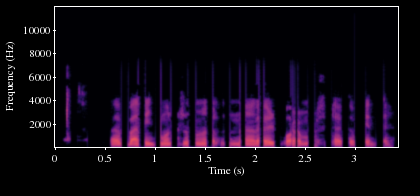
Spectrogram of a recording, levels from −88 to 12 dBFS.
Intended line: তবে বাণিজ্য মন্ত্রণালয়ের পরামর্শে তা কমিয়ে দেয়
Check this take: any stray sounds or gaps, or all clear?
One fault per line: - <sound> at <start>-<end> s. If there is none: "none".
- dropout at 3.0-3.1 s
